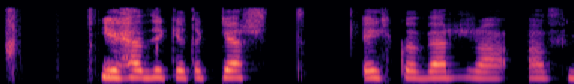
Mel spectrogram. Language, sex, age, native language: Icelandic, female, 11, Icelandic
